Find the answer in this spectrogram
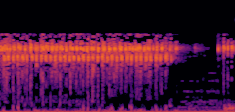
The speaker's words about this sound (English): And there's our Mad... Oop. Like crickets.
